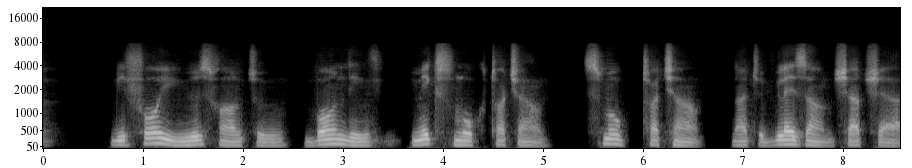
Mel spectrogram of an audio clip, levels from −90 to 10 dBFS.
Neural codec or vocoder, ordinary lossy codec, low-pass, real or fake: codec, 16 kHz, about 1 kbps, DyCAST, with the encoder's durations; none; none; fake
